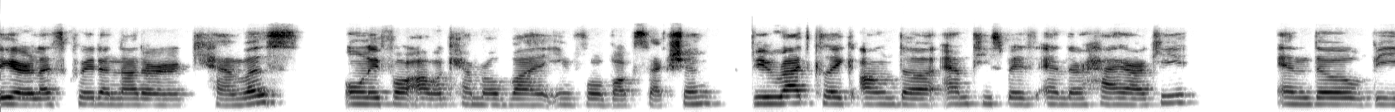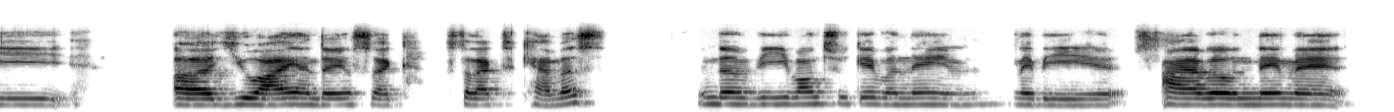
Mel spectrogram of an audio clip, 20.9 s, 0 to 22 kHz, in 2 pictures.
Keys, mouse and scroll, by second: 14.1 click, 15.4 click, 16.5 click, 19.3 a, 20.8-20.9 typing.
